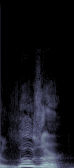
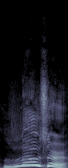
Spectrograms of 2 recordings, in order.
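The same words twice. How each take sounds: First: Mock heckler shouting from the back; higher, louder retold heckle; heckler yell. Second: Much higher, louder mock heckler shout; retold heckle, pushed harder; heckler yell. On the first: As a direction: call it out like a rude heckler. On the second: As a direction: bellow the insult across the room. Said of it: "a guy in a bow tie yelling".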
